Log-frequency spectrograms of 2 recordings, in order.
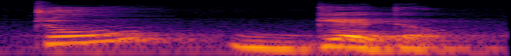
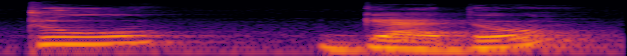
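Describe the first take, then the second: First: It is said as one single word. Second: It is said as two separate words. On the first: It means with someone. "that is one word" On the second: It means to collect. "they are two separate words"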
